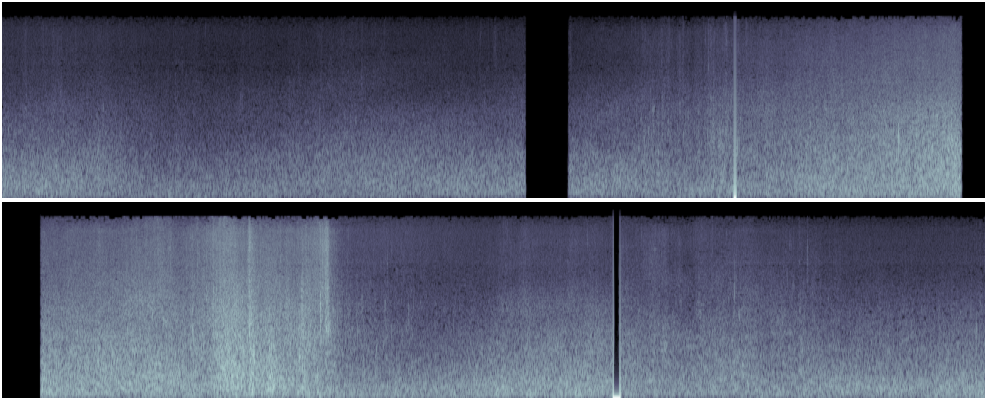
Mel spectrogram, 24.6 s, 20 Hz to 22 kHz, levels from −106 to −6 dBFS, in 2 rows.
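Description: A stream reconnect at 6.54 s drops the audio into about half a second of silence. A fresh decoder then picks up 0.46 s earlier than where playback stopped, so a short stretch repeats and enters muted or fading in.

Invalid numbers at full scale at 9.15 s: a calculation produced invalid values that were pinned to one extreme value for a 21 ms block, which fits 1024 samples. It comes through as a single loud bang.

A second stream reconnect, from 11.99 to 12.78 s, silences the audio for about 0.73 s. Playback resumes roughly 0.7 s later than where it broke off, so that stretch is skipped.

Invalid numbers at full scale again from 19.93 to 20.01 s, an 85 ms block consistent with 4096 samples. The output is stuck at one extreme value, far beyond the audio's peaks, heard as a very loud pop at each end with nothing between them.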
